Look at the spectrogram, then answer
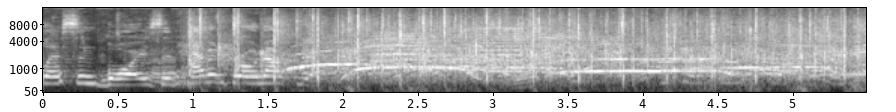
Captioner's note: audience cheers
